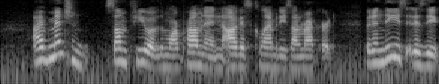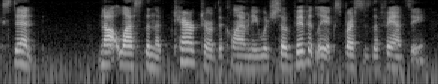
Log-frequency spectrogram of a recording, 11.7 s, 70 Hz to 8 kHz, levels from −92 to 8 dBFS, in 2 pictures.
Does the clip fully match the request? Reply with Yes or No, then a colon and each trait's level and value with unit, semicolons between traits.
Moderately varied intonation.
No: wide, 5.7 semitones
